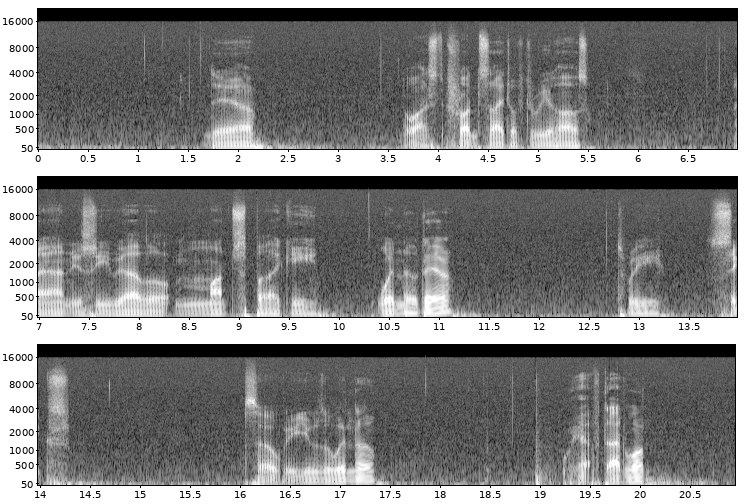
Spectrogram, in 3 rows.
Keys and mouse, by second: 3.9 KP_1, 18.9-20.9 drag.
